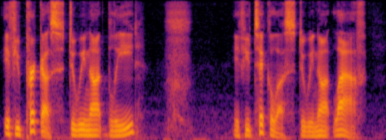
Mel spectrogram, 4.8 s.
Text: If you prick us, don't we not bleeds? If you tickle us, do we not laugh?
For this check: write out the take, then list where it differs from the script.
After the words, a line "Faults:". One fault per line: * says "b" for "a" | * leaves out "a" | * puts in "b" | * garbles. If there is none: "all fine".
If you prick us, do we not bleed? If you tickle us, do we not laugh?
Faults:
* says "do" for "don't"
* says "bleed" for "bleeds"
